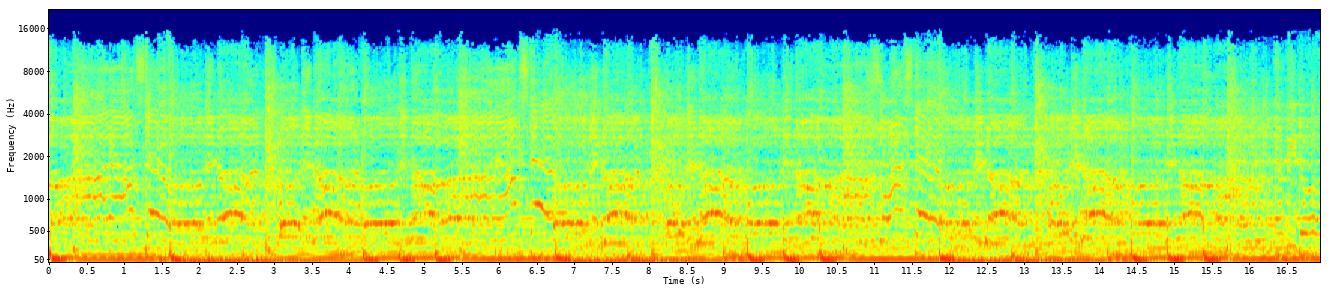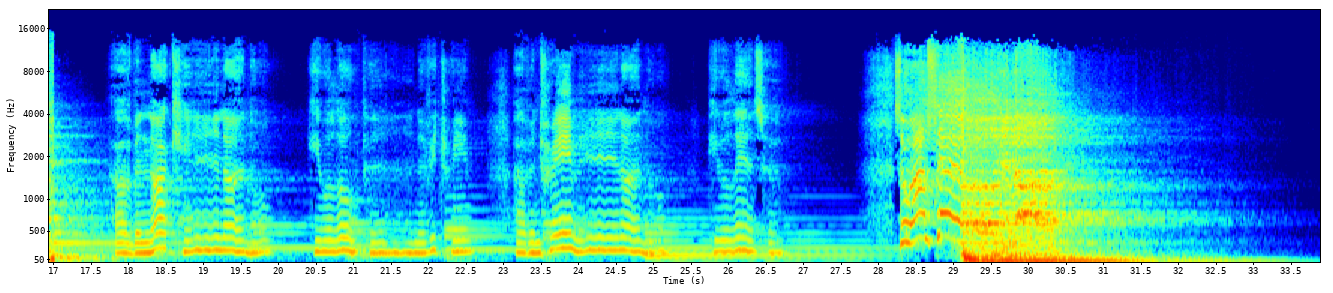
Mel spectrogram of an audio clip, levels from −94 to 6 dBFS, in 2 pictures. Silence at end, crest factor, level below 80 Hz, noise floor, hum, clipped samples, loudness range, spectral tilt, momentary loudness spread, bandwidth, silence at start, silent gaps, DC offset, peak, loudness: 1.25 s; 14 dB; -18 dBFS; -52 dBFS; none; under 0.1%; 13 LU; -4.5 dB/octave; 15 LU; 15 kHz; 0 s; none; under 0.1%; -2 dBFS; -15 LUFS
